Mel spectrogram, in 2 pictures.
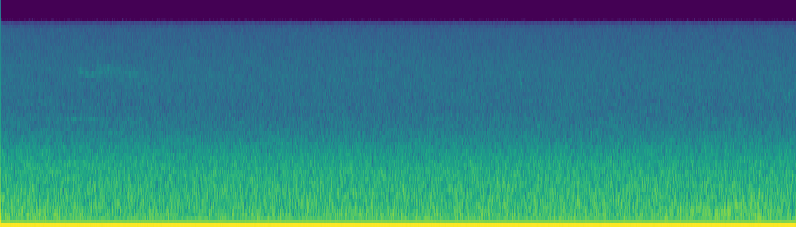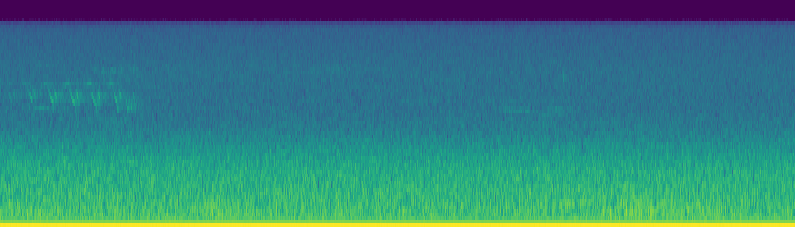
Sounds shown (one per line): Hermit Thrush song
Chestnut-backed Chickadee call
MacGillivray's Warbler song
